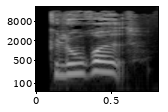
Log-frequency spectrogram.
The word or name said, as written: glorød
